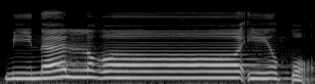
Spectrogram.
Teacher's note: Karena huruf to sukunnya tidak asli ya, melainkan kita sukunkan dan berada di akhir bacaan kita. Maka dibacanya memantul dengan pantulan yang besar. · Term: qalqalah kubra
